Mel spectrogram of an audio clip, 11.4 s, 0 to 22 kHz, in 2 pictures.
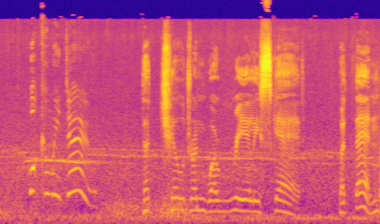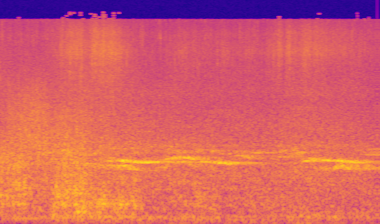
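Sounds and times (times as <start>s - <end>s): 
deep rumble of thunder in a tornado storm: 0.0s - 11.3s
tornado wind roaring: 0.0s - 11.3s
rain hissing in a tornado storm: 0.3s - 9.0s
speech: 0.5s - 1.6s, 2.2s - 7.1s.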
